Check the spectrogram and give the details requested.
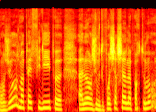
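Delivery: put-on, polished, native-sounding French accent. Acting out a phone call asking about an apartment: put-on native French voice. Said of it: "tu prends une voix de français".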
